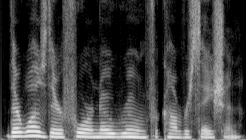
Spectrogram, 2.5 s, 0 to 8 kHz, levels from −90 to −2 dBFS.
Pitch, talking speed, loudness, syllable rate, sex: 205 Hz, 170 wpm, -16 LUFS, 6.0 syllables/s, female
